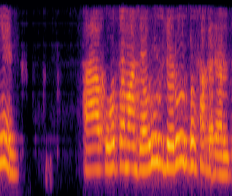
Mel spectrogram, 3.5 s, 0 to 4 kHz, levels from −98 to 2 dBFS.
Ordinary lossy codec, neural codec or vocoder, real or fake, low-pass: AAC, 24 kbps; codec, 24 kHz, 1 kbps, SNAC; fake; 3.6 kHz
